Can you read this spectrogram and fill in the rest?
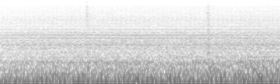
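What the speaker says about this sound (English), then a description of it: "We'll put it on cold. And that actually revs less," Caravan generator running steadily at a low hum with the air conditioning set to cold, a constant near drone with no talk.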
